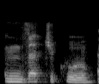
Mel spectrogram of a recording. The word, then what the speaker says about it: Nzechukwu: They've been saying Nzechukwu. – Nzechukwu. – That's how John Anik has been saying it. – He would know. – I usually default to his pronunciation.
